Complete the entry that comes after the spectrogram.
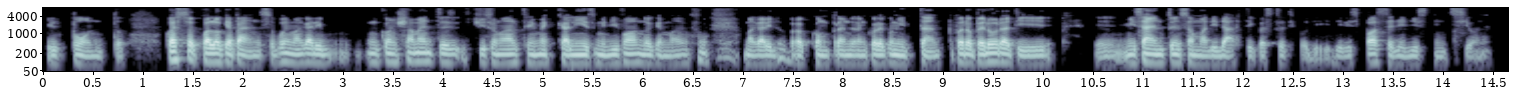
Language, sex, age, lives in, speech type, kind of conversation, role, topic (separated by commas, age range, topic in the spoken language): Italian, male, 30-34, Italy, conversation, podcast, guest, Come usi la musica o il silenzio per entrare nel flusso?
